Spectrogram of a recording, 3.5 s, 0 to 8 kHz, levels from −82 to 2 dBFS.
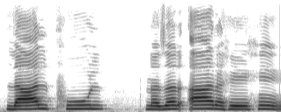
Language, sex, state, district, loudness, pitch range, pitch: Hindi, female, Madhya Pradesh, Bhopal, -14 LUFS, 235-260 Hz, 250 Hz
